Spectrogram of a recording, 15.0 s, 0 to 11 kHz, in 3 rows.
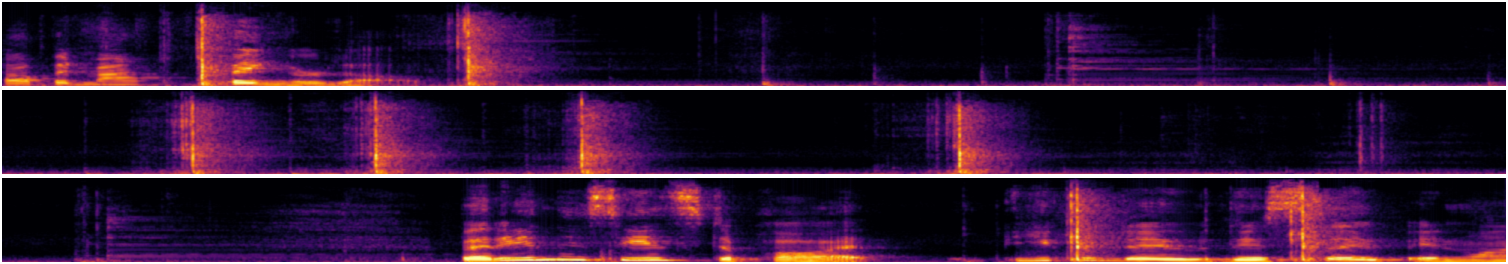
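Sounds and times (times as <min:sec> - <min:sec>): knife chopping carrots on board: 0:00.3 - 0:01.8, 0:05.5 - 0:07.2, 0:08.0 - 0:08.4, 0:13.3 - 0:14.6
faint background music: 0:03.4 - 0:15.0.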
